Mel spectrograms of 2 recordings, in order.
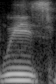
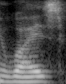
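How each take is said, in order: First: "Wies" with a long ee, said "weess"; Dutch pronunciation. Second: "Wise" said like the English word, with an eye sound; English pronunciation. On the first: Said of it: "you pronounce it Wies". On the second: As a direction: say "Wise" the English way, rhyming with "rise". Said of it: "everybody calls me Wise when they're English". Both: Shown as a demonstration.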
